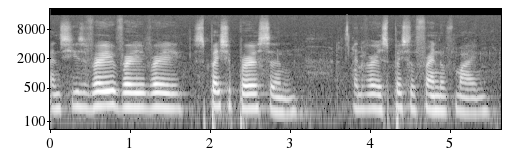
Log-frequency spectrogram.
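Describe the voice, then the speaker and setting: This woman speaks with a Czech accent at a moderate pace, her medium pitch held in a monotone, flat line. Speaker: wedding guest, friend of the bride. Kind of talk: wedding speech. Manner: halting.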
